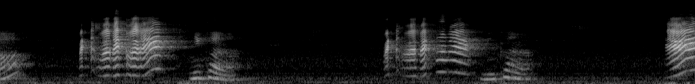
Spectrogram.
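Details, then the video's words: Talkative pet Alexandrine parakeet speaking Urdu/Hindi: two loud, raspy, word-like phrases with falling lower glides, separated by a pause, then a final bright burst. "Chatty Alexander Parrot Talking in Urdu/Hindi"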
